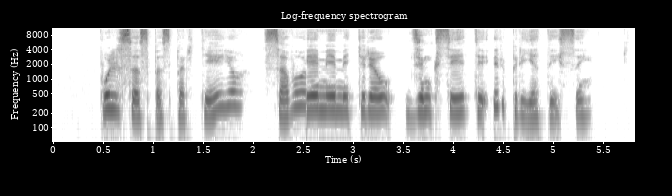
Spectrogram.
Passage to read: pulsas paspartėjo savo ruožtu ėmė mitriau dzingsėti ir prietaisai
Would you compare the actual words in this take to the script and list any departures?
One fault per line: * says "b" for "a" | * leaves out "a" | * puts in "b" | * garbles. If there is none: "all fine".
* leaves out "ruožtu"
